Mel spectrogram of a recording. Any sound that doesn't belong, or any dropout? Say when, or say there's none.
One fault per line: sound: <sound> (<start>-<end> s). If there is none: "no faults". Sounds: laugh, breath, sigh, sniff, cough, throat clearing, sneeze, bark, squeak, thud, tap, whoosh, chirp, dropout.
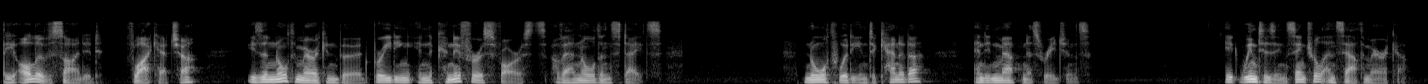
no faults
